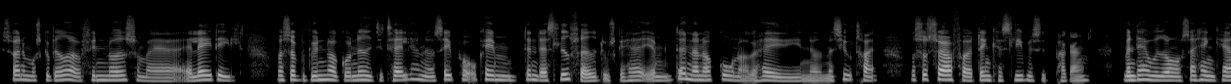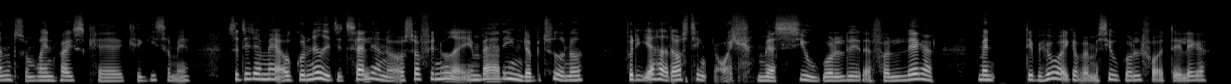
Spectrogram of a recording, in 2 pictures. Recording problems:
none

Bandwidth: 16.5 kHz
